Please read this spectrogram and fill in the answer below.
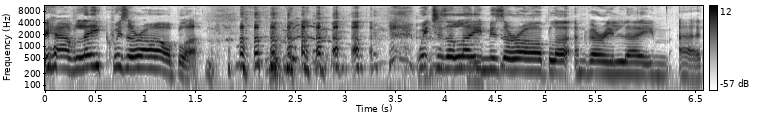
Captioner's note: laughing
